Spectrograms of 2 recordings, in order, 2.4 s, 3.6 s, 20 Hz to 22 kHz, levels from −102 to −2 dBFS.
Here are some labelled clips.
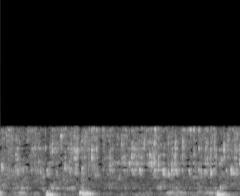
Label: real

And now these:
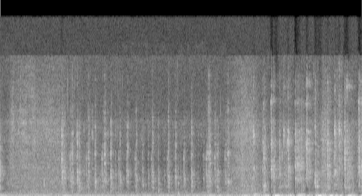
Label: real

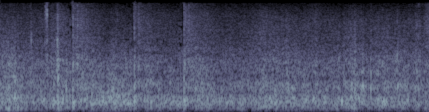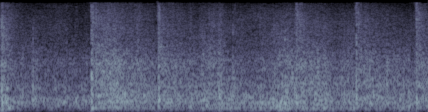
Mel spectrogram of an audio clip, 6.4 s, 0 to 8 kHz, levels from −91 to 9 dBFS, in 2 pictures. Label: real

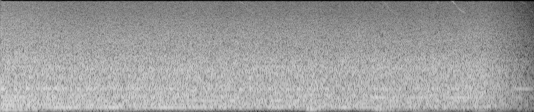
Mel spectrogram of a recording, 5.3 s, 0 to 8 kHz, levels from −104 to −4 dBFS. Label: real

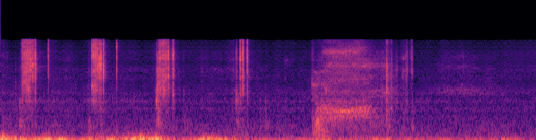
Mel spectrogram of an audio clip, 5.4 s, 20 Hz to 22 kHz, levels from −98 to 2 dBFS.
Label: fake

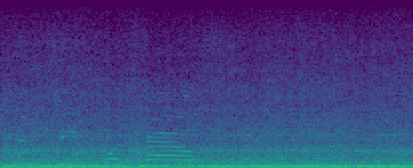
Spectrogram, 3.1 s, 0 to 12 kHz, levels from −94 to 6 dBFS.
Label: real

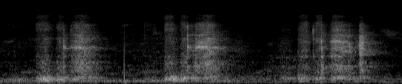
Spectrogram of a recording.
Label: fake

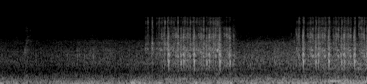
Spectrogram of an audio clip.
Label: real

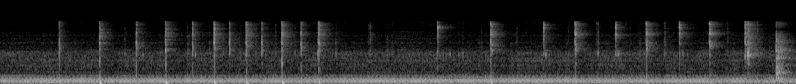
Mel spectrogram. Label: real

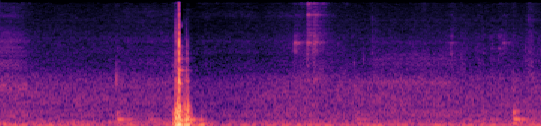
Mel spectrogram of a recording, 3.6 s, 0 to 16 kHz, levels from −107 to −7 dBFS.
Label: real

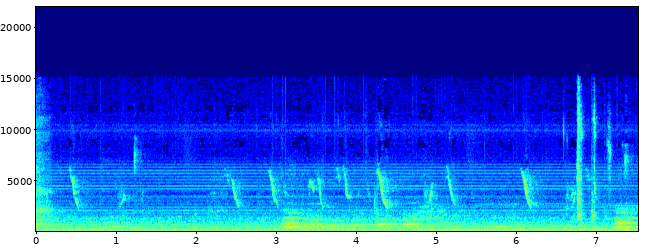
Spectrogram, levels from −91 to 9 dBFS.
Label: real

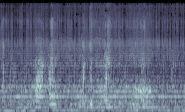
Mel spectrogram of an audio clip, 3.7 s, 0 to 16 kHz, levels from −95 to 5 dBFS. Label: fake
